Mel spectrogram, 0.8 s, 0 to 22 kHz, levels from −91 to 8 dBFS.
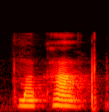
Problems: low volume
